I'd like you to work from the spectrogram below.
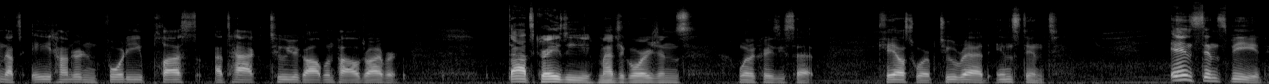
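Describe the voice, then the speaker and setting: Low-voiced guy goofing around reading cards out loud, jokey channel host. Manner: goofy, jokey, reads card text aloud. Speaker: card game channel host. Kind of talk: casual card review commentary.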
